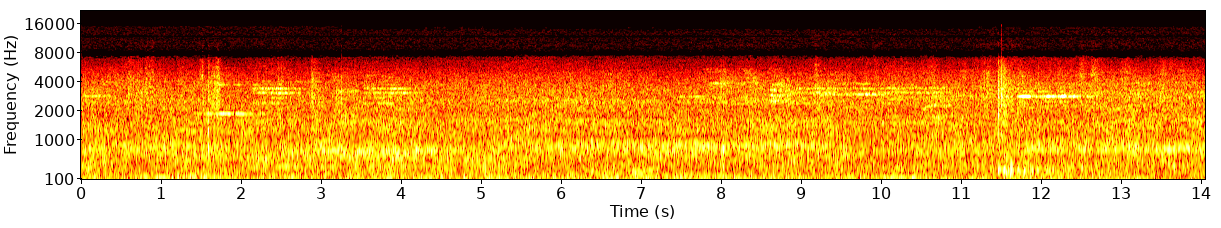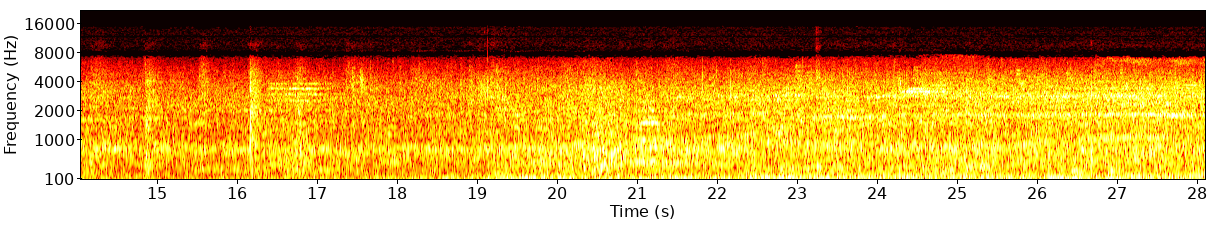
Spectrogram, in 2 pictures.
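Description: Steady rain-and-street background noise, growing louder toward the end, with a few short clicks from the phone being handled.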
